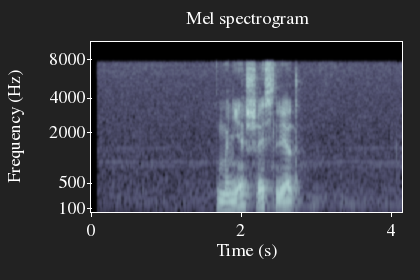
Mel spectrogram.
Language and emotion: Russian, neutral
